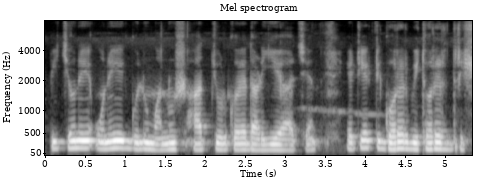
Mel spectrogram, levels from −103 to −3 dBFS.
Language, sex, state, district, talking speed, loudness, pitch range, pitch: Bengali, male, Assam, Hailakandi, 135 wpm, -14 LUFS, 130-155 Hz, 140 Hz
